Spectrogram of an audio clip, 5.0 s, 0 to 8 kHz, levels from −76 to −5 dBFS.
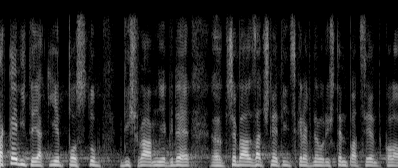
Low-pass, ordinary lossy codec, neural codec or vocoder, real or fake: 7.2 kHz; Opus, 64 kbps; codec, 44.1 kHz, 7.8 kbps, DAC; fake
